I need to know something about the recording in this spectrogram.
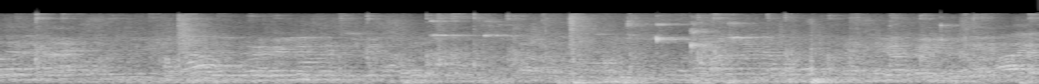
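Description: Table tennis ball clicking off paddles and the table during a doubles rally, with several sharp ticks. Indistinct chatter from spectators carries on underneath, echoing in a large hall.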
